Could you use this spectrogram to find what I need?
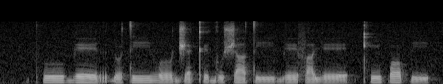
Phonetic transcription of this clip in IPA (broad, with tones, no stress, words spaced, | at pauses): pʰuː˦beː˦˨r ɗʊ˨tiː˦ βoː˨d͡ʒɛ˨kʼɪ˦ɡu˨ ʃa˦˨tiː˨ beː˨fa˨jeː˨ | kʰĩ˦ pɔ˦pi˨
